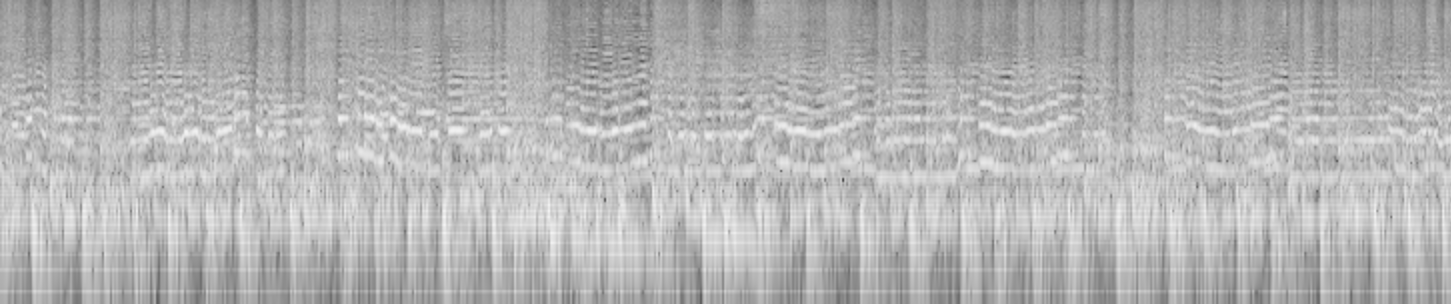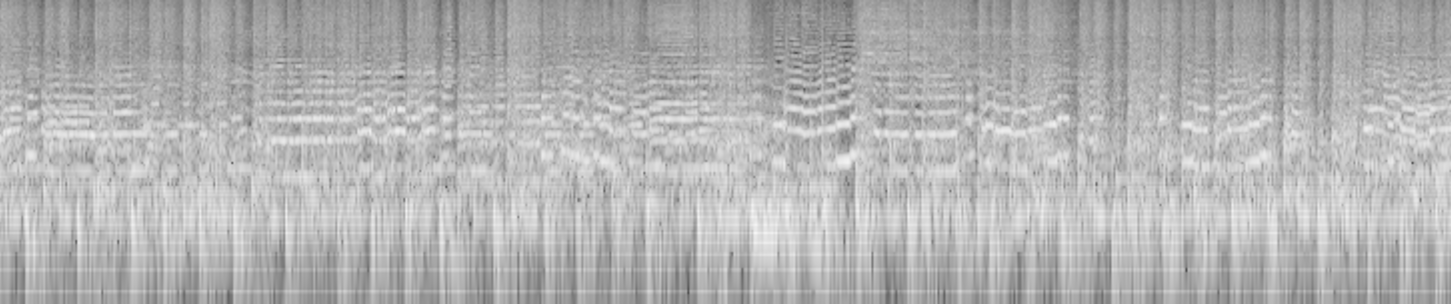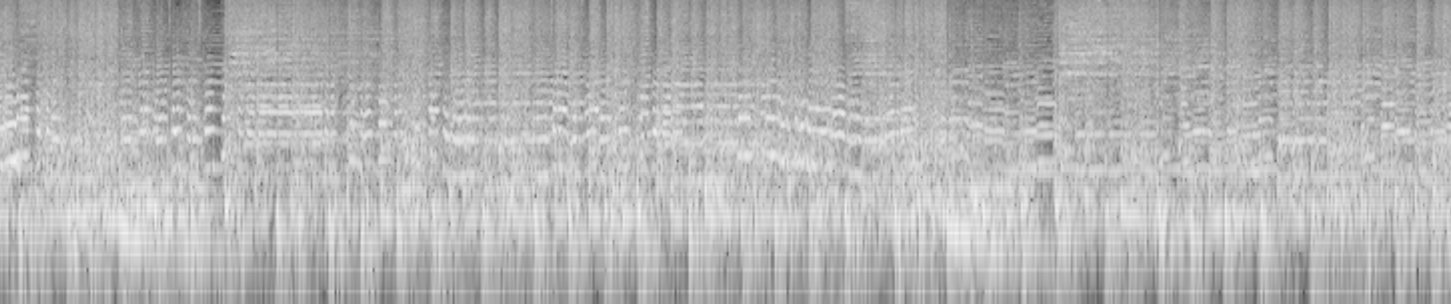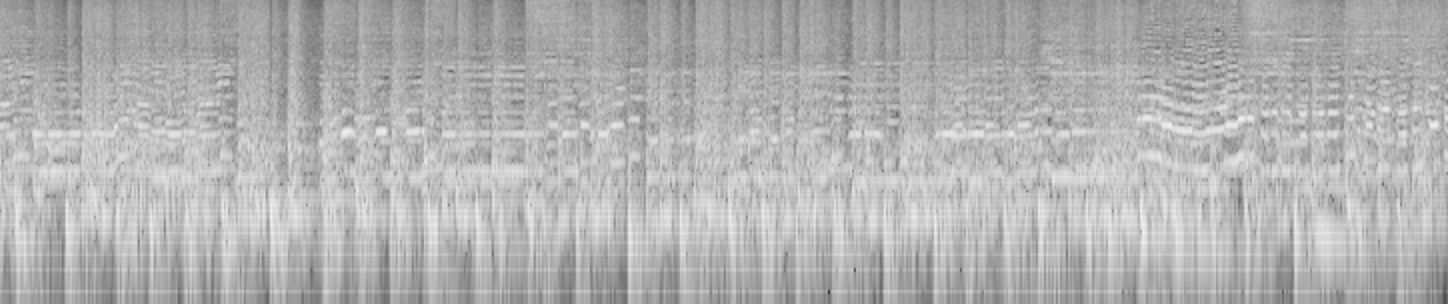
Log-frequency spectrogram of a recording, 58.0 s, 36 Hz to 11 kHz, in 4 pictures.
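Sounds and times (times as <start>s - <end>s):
brass band playing: 0.0s - 58.0s
drums keeping steady beat: 0.0s - 58.0s.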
